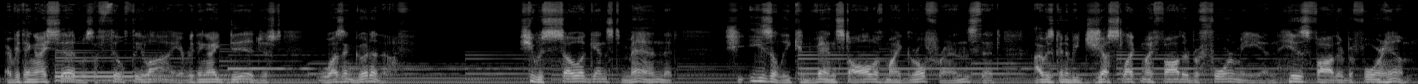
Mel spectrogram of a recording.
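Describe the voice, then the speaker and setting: Man acting low-voiced, grumpy, wry narrator. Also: normal speed, over music, natural voice. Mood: wounded, bitter. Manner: wry, reflective. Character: grumpy, wounded bookstore manager recalling his family. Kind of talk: first-person dramatic narration.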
